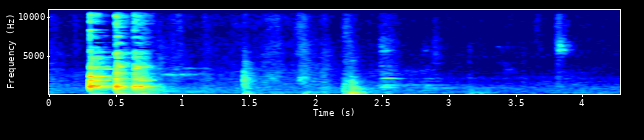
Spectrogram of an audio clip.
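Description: A utensil stirs green beans and potatoes in a bowl for a potato salad, giving a few sharp clinks and scrapes up close at first, then softer, sparser knocks and rustles.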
